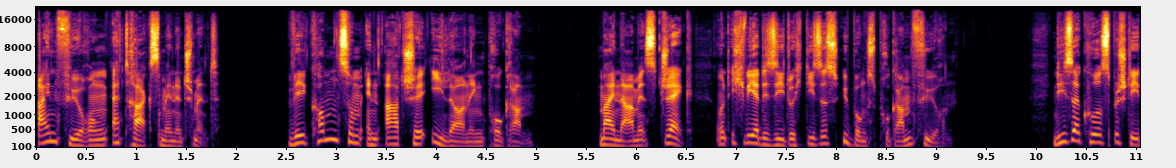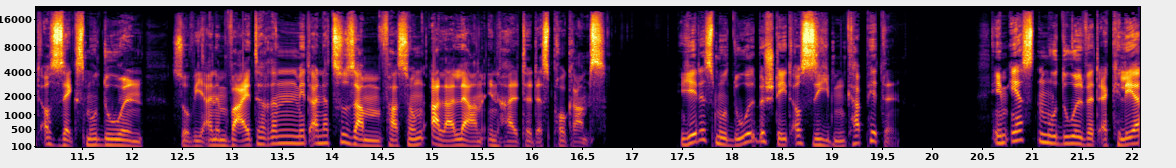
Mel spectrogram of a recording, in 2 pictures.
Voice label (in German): elearning, deutsch maenner; sprecher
